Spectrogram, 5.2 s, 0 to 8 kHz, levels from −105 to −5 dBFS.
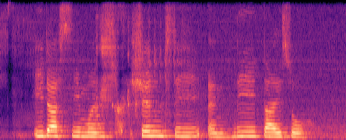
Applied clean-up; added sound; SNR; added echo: neural mask model Resemble Enhance denoiser.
